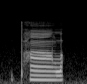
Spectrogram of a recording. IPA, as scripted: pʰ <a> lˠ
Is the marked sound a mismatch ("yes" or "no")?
yes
